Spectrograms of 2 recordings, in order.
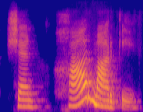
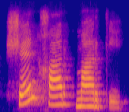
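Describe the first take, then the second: First: The pitch rises on the verb. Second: It is said as a flat statement. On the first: It asks whether the listener is Mark. "rising tone" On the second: It states that the listener is Mark. "you are Mark"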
